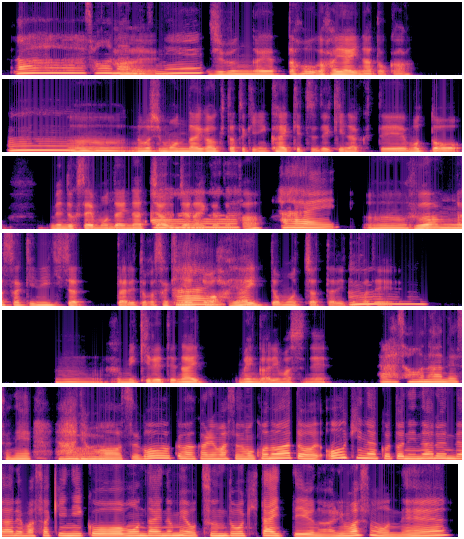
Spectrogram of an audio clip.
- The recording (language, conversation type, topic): Japanese, advice, 仕事量が多すぎるとき、どうやって適切な境界線を設定すればよいですか？
- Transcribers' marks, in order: none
